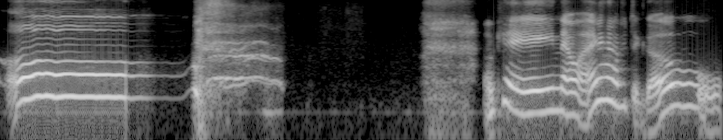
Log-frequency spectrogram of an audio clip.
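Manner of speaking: very high, teary, choked-up, swooping emotional voice. Moved to tears during the game, announcing they have to go: emotional, near tears. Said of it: "but I'm emotional".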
